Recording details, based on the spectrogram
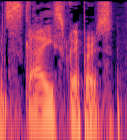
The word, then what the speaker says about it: skyscrapers: Careful of the pronunciation. Skyscrapers. It's famous for its skyscrapers. Grape, crepe. It's famous for its skyscrapers. That long A sound is essential.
